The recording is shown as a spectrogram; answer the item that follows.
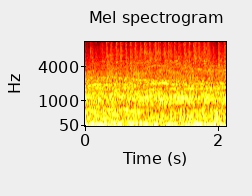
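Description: Loud live band music with guitar, heavy bass and a steady hi-hat beat; no singing in these seconds.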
